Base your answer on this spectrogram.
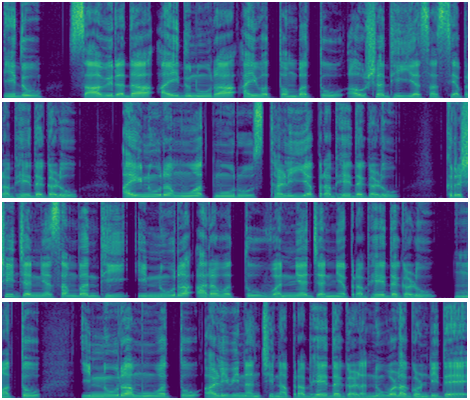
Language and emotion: Kannada, neutral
